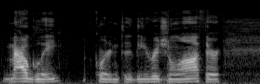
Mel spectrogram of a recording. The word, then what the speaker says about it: Mowgli: continued mispronunciation of the name which should be pronounced Mowgli according to the original author because this movie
